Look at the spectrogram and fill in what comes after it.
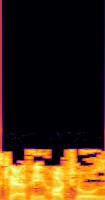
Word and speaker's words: Hochul: The more I see about this Kathy Hochul, is how you pronounce her name, Lieutenant Governor.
